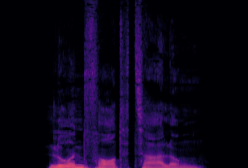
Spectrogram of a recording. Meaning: sick pay (continued payment of wages in case of illness)
- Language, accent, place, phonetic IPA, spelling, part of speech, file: German, Germany, Berlin, [ˈloːnfɔʁtˌt͡saːlʊŋ], Lohnfortzahlung, noun, De-Lohnfortzahlung.ogg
